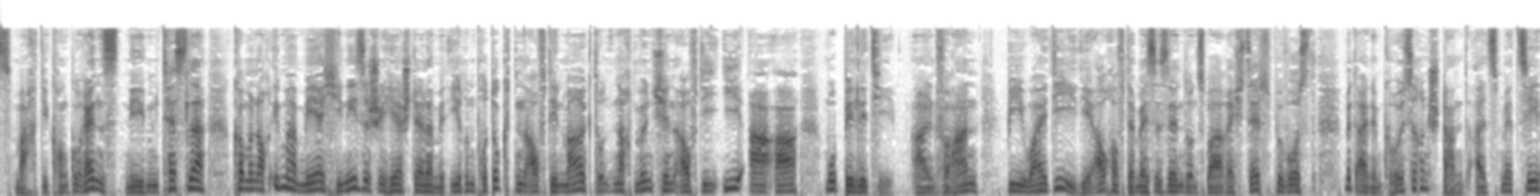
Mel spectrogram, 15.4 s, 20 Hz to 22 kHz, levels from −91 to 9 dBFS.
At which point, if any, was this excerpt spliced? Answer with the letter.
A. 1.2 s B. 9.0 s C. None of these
A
